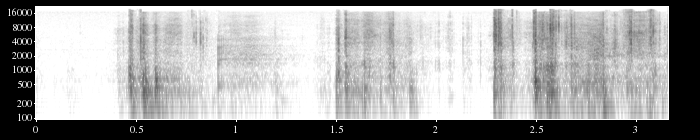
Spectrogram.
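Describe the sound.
A taped cardboard delivery box is cut open with a knife, giving three bursts of scraping and tearing with short pauses between them.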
